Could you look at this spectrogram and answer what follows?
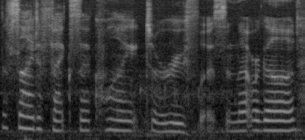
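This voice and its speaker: A woman's voice: mid-range voice, fairly even intonation, slow pace, a little mellow, a little hiss or hum, lightly acted. A woman playing a doting, possessive young female mad scientist in an ASMR roleplay, coaxing and theatrical, slipping toward whispers. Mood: apologetic, sly.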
